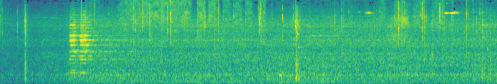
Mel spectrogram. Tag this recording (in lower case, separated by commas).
spray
